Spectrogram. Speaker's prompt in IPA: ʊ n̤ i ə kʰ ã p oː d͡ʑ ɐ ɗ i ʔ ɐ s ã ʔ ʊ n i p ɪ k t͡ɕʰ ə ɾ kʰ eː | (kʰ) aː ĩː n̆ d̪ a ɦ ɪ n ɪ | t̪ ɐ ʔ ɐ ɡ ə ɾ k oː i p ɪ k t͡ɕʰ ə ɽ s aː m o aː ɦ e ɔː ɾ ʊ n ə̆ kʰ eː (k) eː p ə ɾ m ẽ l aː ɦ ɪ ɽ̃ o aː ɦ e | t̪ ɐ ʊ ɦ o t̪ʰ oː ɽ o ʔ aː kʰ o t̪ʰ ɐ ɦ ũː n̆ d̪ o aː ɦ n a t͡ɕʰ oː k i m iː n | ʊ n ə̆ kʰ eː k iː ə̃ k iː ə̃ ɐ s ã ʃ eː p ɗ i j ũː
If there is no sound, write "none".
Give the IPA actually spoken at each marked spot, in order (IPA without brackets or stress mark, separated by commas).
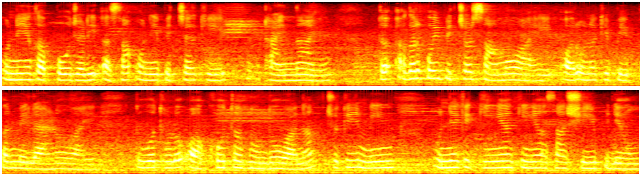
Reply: ʈʰ, p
